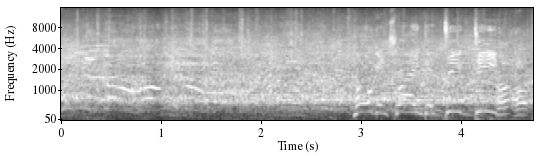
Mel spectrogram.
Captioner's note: crowd cheering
